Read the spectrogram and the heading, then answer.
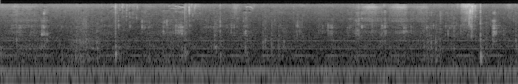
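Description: A person eating, chewing and munching with irregular soft crunches and wet bites repeating over a steady low background hum, and no one talking.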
